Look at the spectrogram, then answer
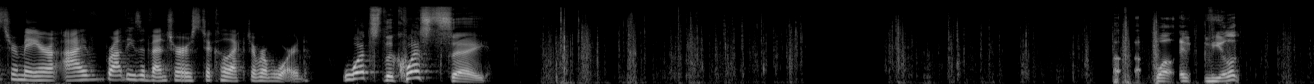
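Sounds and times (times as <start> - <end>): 
speech: 0.0 - 5.6, 11.1 - 12.5
paper card being unfolded: 5.1 - 13.1.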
